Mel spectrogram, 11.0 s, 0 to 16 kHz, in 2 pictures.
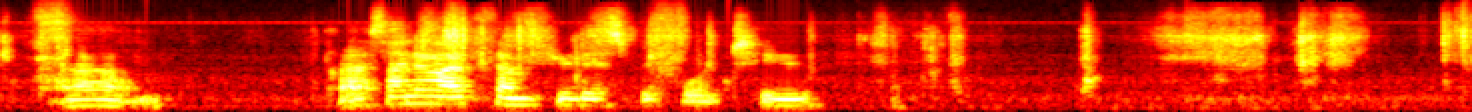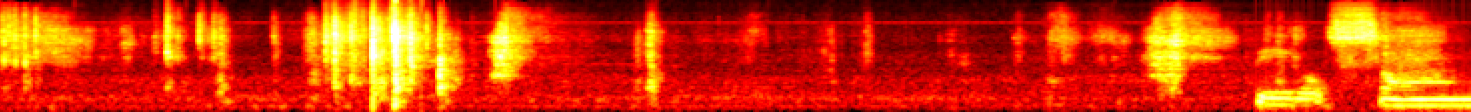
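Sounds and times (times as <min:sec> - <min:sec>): paper pages rustling: 0:01.4 - 0:11.0.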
